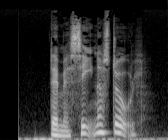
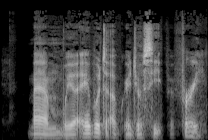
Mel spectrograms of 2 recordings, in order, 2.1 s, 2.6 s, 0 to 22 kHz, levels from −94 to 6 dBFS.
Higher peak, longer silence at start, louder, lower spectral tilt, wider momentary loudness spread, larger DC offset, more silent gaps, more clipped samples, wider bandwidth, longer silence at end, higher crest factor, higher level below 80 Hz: second, -4 dBFS vs 0 dBFS; second, 0.25 s vs 0.4 s; about the same, -18 LUFS vs -19 LUFS; first, -4 dB/octave vs -1.5 dB/octave; second, 7 LU vs 11 LU; neither; neither; neither; about the same, 15.5 kHz vs 16.5 kHz; about the same, 0.05 s vs 0.05 s; second, 16 dB vs 22 dB; first, -42 dBFS vs -60 dBFS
